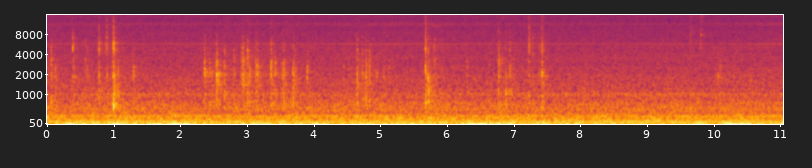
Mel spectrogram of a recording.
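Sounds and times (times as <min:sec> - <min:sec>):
keyboard typing: 0:00.0 - 0:01.4, 0:02.3 - 0:06.0, 0:06.7 - 0:07.6
low steady hum: 0:00.0 - 0:11.0.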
